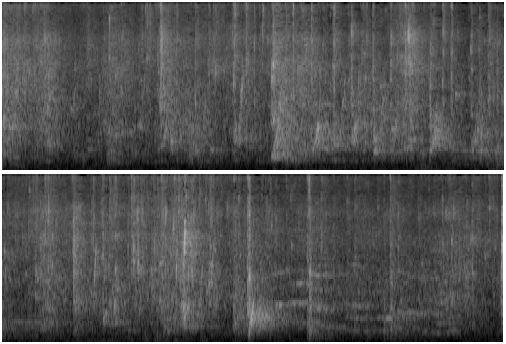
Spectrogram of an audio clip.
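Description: Water sloshing and splashing in a papermaking vat as a wooden screen frame is dipped and worked through the watery paper pulp, in irregular splashes.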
